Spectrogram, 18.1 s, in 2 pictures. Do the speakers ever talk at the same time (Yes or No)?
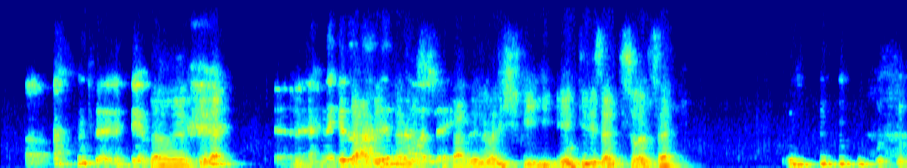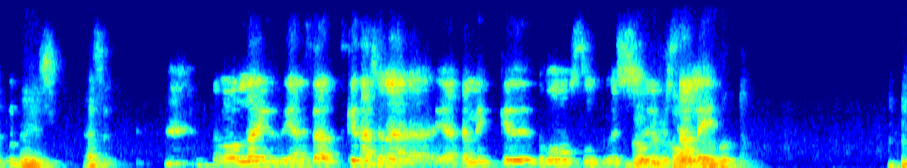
Yes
